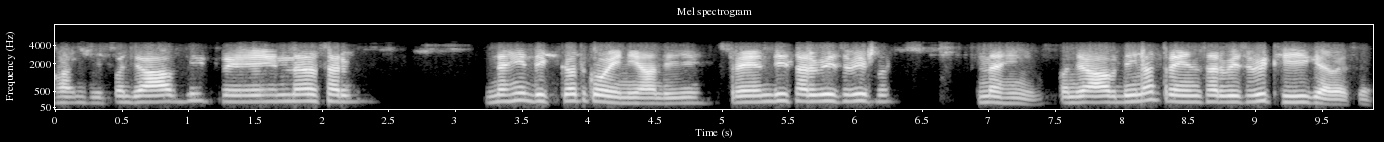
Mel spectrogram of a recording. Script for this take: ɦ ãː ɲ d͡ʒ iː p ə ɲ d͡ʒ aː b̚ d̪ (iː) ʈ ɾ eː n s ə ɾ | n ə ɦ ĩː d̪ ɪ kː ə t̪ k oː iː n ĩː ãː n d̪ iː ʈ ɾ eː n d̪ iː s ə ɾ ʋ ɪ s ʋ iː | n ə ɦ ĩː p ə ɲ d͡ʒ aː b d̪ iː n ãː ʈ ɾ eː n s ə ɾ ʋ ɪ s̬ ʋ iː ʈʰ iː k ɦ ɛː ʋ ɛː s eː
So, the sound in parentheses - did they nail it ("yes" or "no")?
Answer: yes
